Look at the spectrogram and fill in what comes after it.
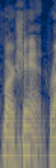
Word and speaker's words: Marchand: No, actually, the Bruins put out a thing and said, it's Marchand, rhymes with sand.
